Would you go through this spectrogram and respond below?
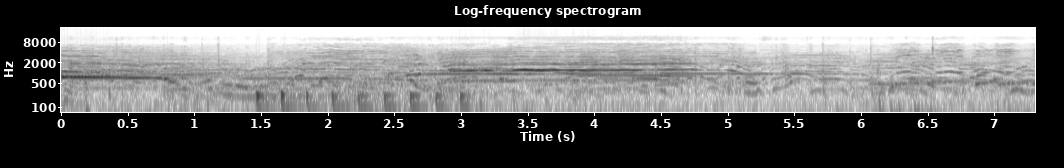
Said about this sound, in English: You're going to see one guy come up, grab the Netanyahu pinata and just start punching it, beating it, while everyone cheers.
